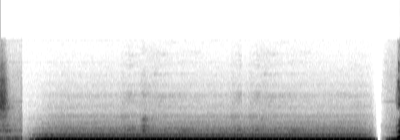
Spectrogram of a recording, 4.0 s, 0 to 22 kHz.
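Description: The lowest C of a pipe organ's 32-foot Contra Bombarde reed stop, played on its own: a steady, buzzing low drone with a rapid flutter running through it. It starts about a quarter second in, holds for about three and a half seconds, and stops abruptly.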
